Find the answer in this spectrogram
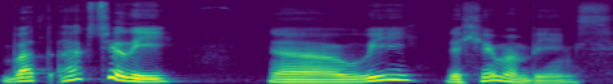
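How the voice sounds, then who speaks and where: A man with a Japanese accent speaks at a very slow pace, his pitch swinging very widely, on a very clean recording with a silent background. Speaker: Buddhist monk and translator. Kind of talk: interview conversation. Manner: halting, many fillers.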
